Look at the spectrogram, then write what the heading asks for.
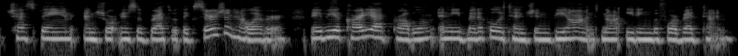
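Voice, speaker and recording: A woman's voice: medium pitch, a little mellow. A woman delivering scripted explanatory advice to patients as a panelist on a health education program.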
